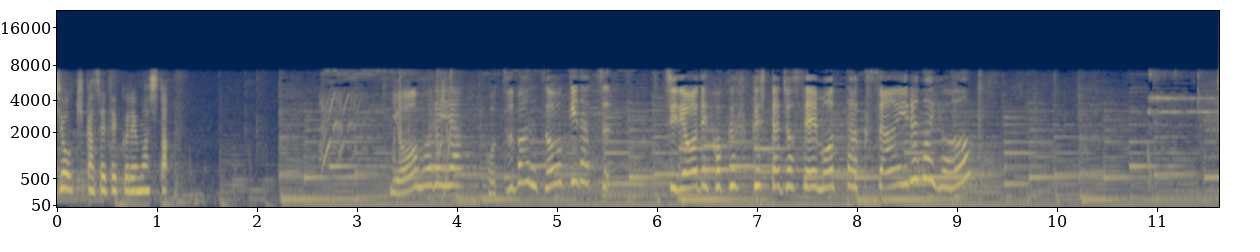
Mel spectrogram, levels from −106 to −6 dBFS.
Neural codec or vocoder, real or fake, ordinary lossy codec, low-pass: none; real; none; 7.2 kHz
